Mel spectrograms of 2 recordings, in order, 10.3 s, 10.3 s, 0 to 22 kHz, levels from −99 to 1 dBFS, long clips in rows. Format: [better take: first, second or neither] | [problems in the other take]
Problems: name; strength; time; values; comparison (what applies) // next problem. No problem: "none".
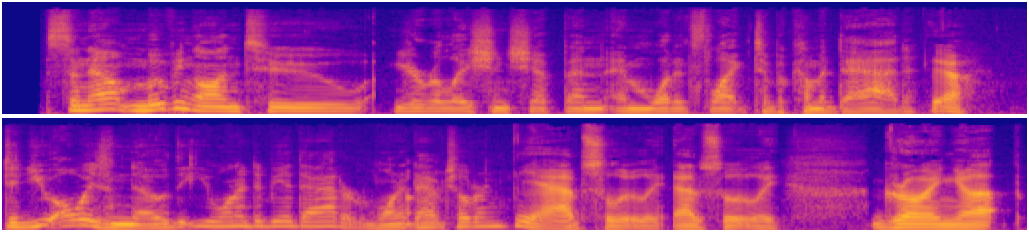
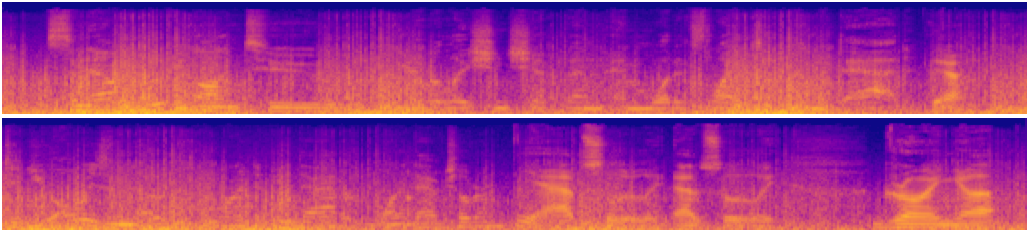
first | wind noise on the microphone; heavy; 2 dB below the speech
